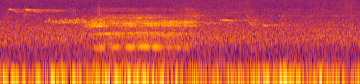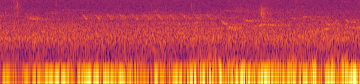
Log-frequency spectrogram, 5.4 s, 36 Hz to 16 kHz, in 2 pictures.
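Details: Sheep and lambs grazing in a field, filmed in spring 2020; one wavering, harmonic bleat rises near the first second and fades, with thin high chirps of small birds and a steady low rumble of wind.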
